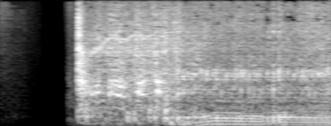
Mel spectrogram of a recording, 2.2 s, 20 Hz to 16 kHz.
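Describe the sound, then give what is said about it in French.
A 250-horsepower Alpine sports car of the French gendarmerie on the N165 between Vannes and Lorient, its engine bursting in after a brief silence and holding a loud, steady mid-pitched drone. “Direction la 165 entre Vannes et Lorient, où les 250 chevaux de l'Alpine devraient vite donner satisfaction aux gendarmes qui la pilotent.”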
